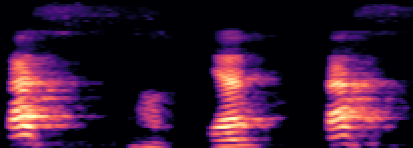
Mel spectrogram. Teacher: tas dia punya sifat rohwa, punya desis, punya sifat juga hams ya. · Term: sin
